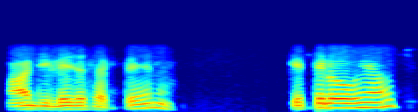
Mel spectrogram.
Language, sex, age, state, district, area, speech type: Hindi, male, 30-45, Madhya Pradesh, Seoni, urban, conversation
